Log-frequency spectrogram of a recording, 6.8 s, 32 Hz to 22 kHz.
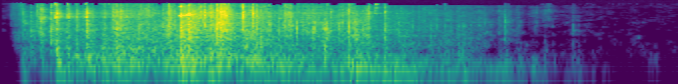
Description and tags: Door-Garage Door-Open-03
This is the sound of a typical garbage door being opened.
